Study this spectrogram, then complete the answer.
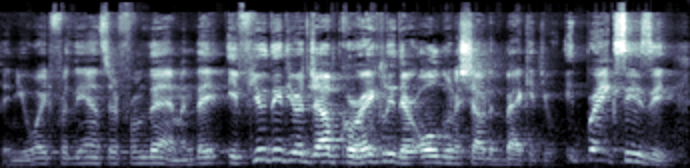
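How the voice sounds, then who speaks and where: A man teaching self-defense instructors, working through a lively question-and-answer lesson. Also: medium pitch, fast talker, roomy sound. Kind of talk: instructor training talk.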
